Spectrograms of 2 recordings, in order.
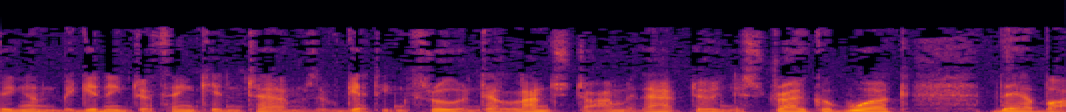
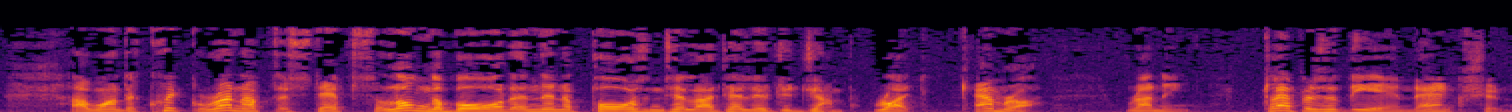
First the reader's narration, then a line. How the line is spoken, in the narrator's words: he shouted in parade ground style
